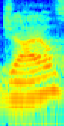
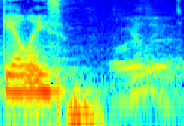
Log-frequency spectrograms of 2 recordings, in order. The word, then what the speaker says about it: Gillies: Donald Nash entertainment child is it Giles it's pronounced gillies yeah second a second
